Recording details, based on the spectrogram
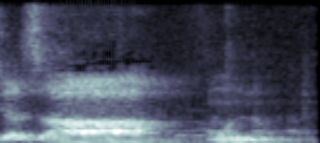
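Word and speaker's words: جَزَاءٌ: So this alif should be pronounced with a long mad. Okay? The sound will be Jaza'un.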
